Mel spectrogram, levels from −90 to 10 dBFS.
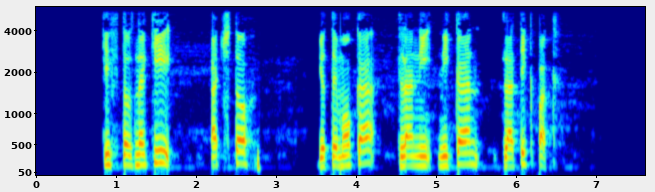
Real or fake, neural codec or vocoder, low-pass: real; none; 5.4 kHz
